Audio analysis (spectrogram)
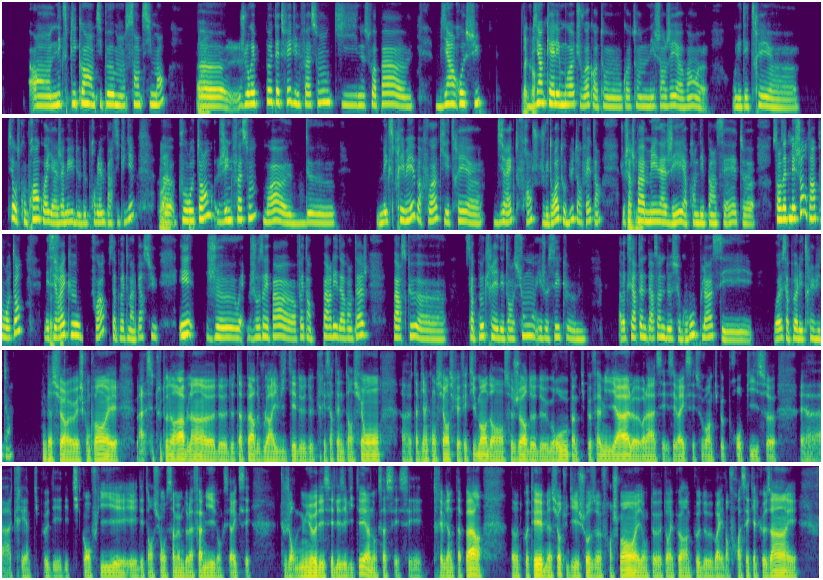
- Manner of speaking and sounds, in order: other background noise; stressed: "parler"; drawn out: "c'est"; stressed: "mieux"
- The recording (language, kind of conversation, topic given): French, advice, Comment demander une contribution équitable aux dépenses partagées ?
